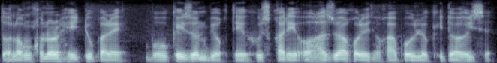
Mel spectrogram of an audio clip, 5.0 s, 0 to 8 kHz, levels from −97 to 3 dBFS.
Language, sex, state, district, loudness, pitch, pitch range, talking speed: Assamese, male, Assam, Kamrup Metropolitan, -18 LUFS, 90 Hz, 85-100 Hz, 130 wpm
